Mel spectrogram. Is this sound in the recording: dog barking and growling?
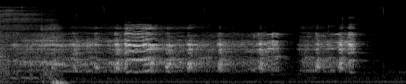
no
